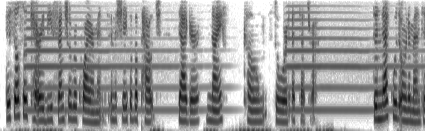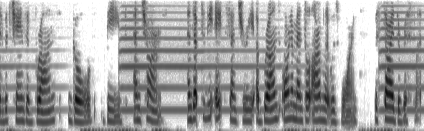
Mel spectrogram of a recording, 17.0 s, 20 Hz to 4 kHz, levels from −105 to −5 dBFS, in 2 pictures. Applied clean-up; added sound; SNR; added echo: none; Trumpet; 18 dB; none.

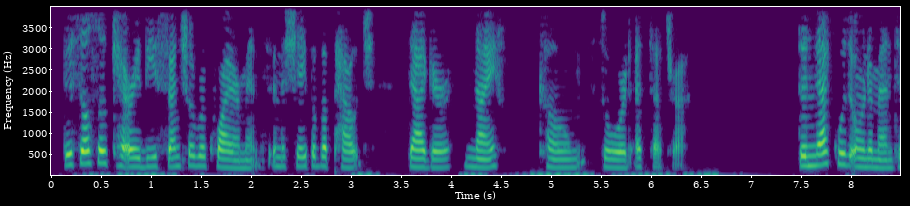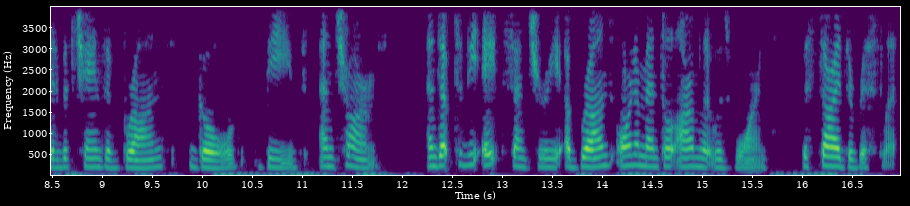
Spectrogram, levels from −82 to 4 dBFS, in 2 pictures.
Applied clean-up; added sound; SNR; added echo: none; none; none; none.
